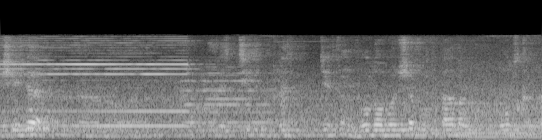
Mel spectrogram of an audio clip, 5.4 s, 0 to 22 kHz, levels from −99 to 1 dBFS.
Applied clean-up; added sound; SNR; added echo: none; Traffic noise, roadway noise / Vehicle horn, car horn, honking; 0 dB; reverberation time 1.0 s.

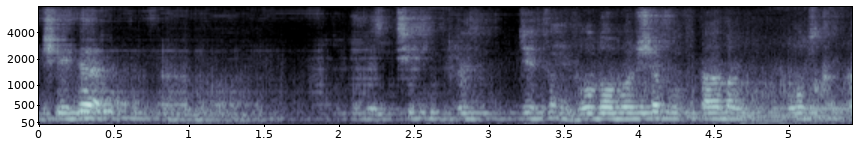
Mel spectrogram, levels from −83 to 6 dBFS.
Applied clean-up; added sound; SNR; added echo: neural separator model SepFormer DNS4.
